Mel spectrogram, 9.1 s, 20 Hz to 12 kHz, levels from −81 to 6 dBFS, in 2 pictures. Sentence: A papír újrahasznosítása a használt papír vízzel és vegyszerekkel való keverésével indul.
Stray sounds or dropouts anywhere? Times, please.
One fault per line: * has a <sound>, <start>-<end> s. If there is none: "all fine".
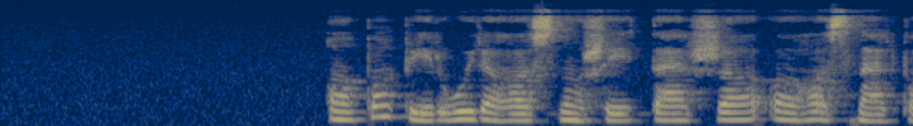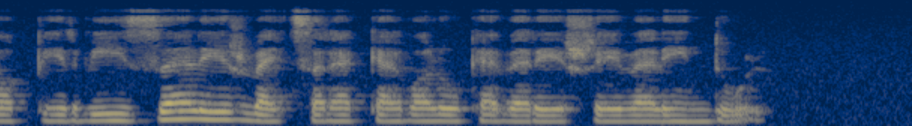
all fine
